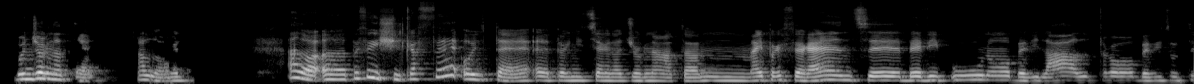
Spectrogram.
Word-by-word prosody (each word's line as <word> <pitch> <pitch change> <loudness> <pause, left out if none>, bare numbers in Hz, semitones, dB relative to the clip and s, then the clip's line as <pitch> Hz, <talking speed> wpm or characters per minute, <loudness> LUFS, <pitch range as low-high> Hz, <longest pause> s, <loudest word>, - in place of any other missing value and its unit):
Buongiorno 245 +1 +7
a - - -1
te. - - -8 0.3
Allora. 175 -3 -2 1.0
Allo 275 -9 +4
ehm, 230 0 +3
preferisci 280 -1 +2
il - - -3
caffè 245 - -1
o 245 - +4
il 230 -1 +1
tè, 175 -4 -1
ehm, 180 0 -2
per 185 -1 -1
iniziare 180 0 -2
la 170 0 -3
giornata? 170 -2 -3
Mhmm, 175 0 -3
hai 185 +1 +1
preferenze? 190 0 +2
Bevi 185 0 +1
uno, 205 -1 -1
bevi 175 -2 -2
l'altro, 185 +1 -4
bevi 175 0 -6
tutti 180 +2 -13
185 Hz, 130 wpm, -23 LUFS, 175-215 Hz, 1.0 s, Buongiorno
